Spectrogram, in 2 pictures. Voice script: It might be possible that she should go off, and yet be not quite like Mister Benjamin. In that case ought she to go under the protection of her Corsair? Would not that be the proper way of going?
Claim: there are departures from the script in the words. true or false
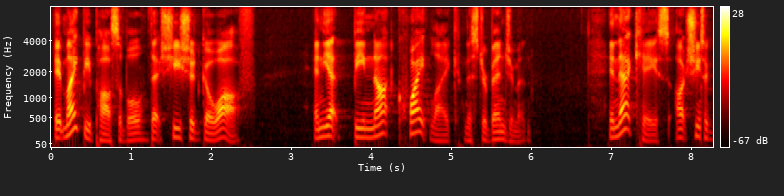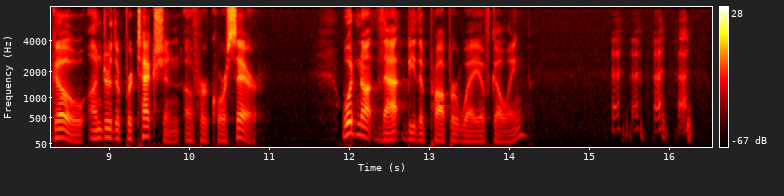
false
